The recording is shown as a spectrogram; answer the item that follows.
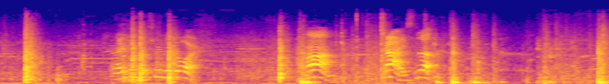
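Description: A young child babbling and making short vocal sounds in several bursts, with a few sharp clacks of small wooden toy pieces.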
